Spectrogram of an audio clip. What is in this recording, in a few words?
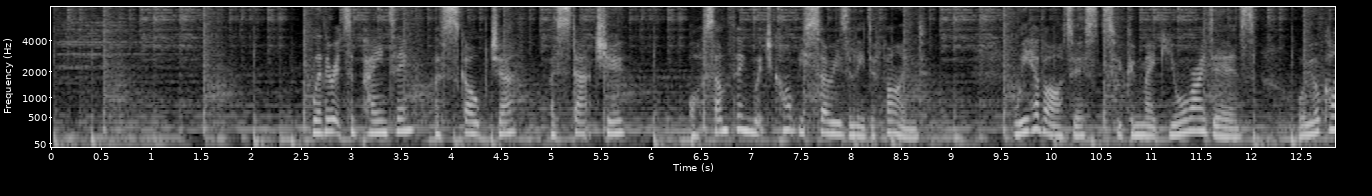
Corporate Video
